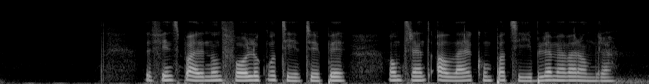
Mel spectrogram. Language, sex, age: Norwegian, female, 19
